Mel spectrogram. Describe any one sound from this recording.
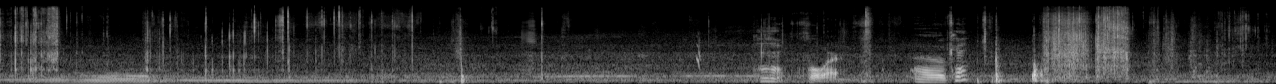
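Hard plastic card cases click and tap as hands handle them.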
